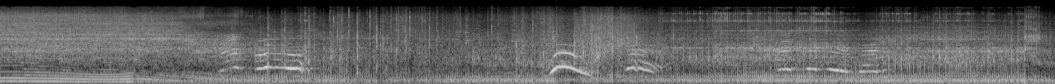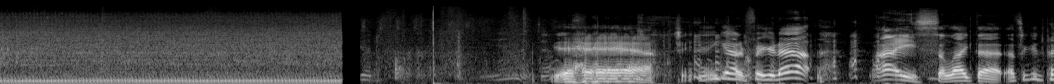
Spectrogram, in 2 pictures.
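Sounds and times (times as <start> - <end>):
chainsaw engine running: 0.0 - 14.0.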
